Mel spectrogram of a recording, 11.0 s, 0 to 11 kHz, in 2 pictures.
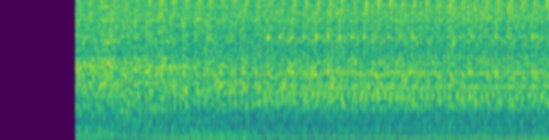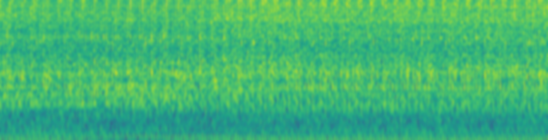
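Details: Caterpillar D2 #5J1113 diesel, engine not fully broken in, idling during a return-port injector test: steady idle with an occasional uneven pop; number 4 injector overflows its return port while the other three are fine, internal leakage.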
